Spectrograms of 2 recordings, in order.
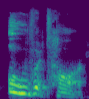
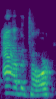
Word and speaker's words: Avatar: No one says Ovatar. Everyone says Avatar. Hell, James Cameron came out with a movie called Avatar months before this Avatar.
